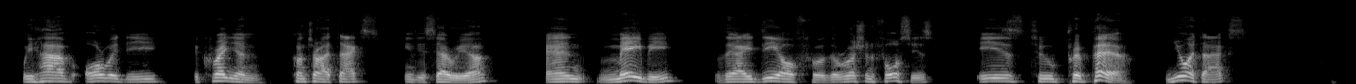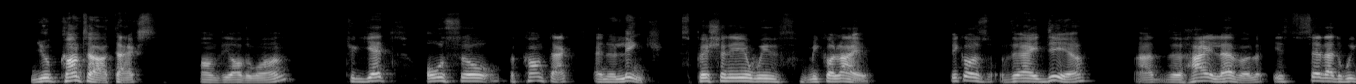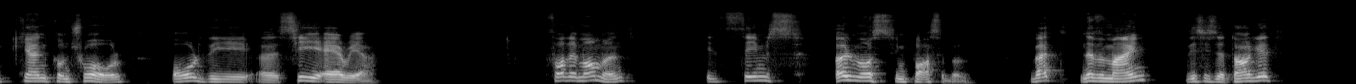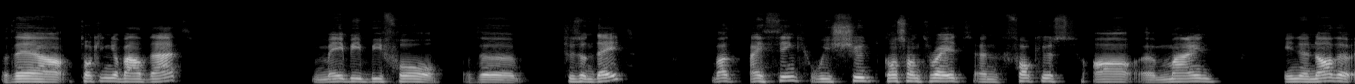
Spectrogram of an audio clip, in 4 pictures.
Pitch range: 115-150 Hz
